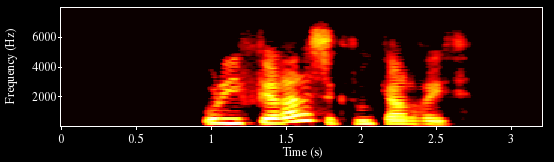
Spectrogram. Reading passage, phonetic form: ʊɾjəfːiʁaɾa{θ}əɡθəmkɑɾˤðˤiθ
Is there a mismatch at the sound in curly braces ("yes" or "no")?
yes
